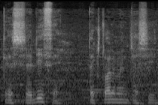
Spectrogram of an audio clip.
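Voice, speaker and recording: Low-voiced male panel guest giving advice. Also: over music. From Equatorial Guinea. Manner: measured, advising tone with proverbs. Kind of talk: studio panel discussion.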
